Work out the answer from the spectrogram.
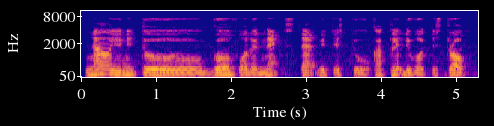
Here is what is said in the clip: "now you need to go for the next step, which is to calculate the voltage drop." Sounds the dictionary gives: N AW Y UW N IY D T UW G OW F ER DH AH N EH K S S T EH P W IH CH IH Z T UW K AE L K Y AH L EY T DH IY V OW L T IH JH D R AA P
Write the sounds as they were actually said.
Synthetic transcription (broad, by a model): N AW Y UW N IY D T UW G OW F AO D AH N EH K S S T EH P W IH CH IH S T UW K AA K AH L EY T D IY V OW T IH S D R AA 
